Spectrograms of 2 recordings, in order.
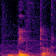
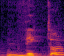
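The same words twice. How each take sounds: First: It begins with a b-like sound. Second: It begins with a buzzing v sound. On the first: The speaker calls it right. "We pronounce it Victor" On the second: The speaker calls it wrong. "you will pronounce it Victor, but no"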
